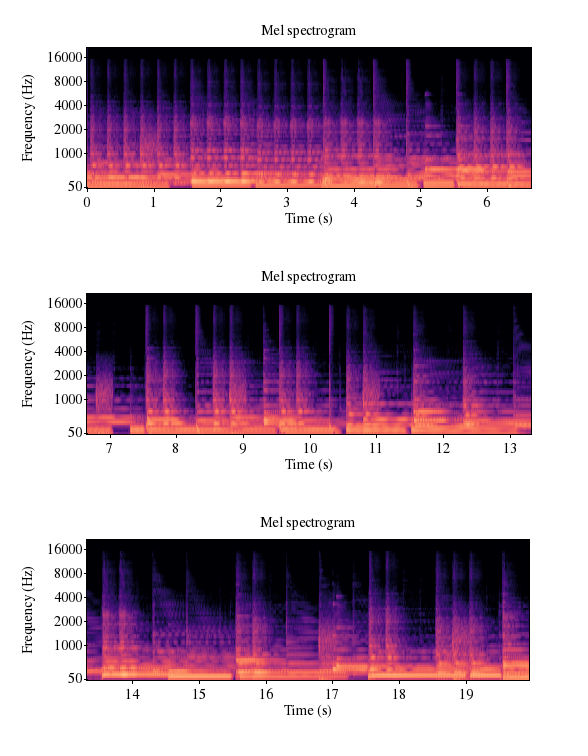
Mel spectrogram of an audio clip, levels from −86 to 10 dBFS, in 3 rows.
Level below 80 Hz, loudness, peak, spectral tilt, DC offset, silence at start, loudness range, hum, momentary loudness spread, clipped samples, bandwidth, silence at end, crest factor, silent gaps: -28 dBFS; -14 LUFS; 0 dBFS; -10.5 dB/octave; 0.2%; 0 s; 3 LU; none; 8 LU; under 0.1%; 4.7 kHz; 0 s; 12 dB; none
